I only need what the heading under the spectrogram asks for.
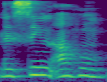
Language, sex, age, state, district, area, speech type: Manipuri, female, 30-45, Manipur, Senapati, urban, spontaneous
